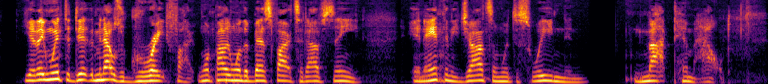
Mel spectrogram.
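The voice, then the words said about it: Drawl. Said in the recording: “You've got that drawl”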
